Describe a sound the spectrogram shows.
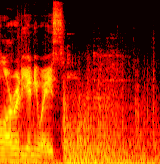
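A heavy door lock turns with a clunk.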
